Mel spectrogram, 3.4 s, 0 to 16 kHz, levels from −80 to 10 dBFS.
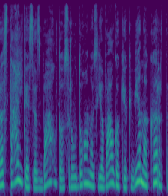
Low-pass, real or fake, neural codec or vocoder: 14.4 kHz; real; none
